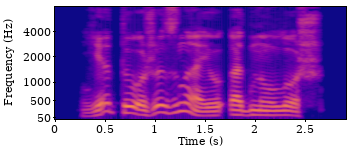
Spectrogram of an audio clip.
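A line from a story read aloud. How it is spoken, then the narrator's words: Cold, measured tone. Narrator (Russian): холодным и взвешенным тоном заговорил Сэмсон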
